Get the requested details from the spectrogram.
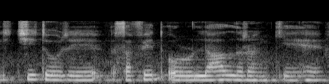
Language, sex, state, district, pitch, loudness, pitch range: Hindi, female, Arunachal Pradesh, Papum Pare, 200 Hz, -17 LUFS, 195-210 Hz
